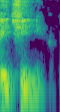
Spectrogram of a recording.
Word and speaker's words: He: It's spelled H-E, but pronounced He in Mandarin.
